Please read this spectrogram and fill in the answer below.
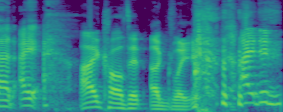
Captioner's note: laughs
